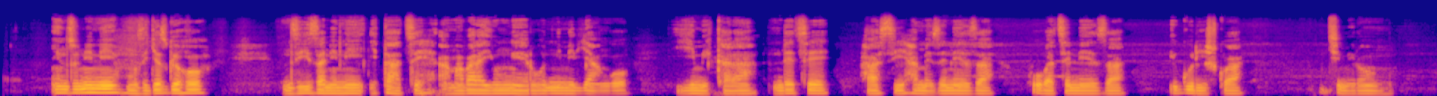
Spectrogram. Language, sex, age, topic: Kinyarwanda, male, 18-24, finance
